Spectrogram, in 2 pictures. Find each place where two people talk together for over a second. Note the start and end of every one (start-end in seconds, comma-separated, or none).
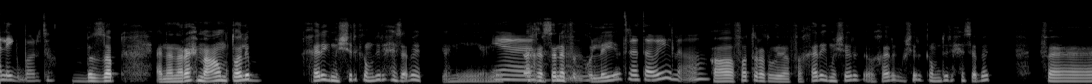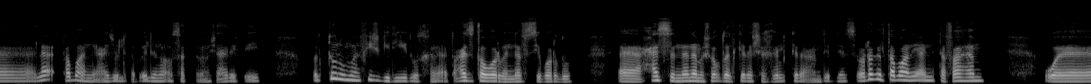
4.9-6.2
